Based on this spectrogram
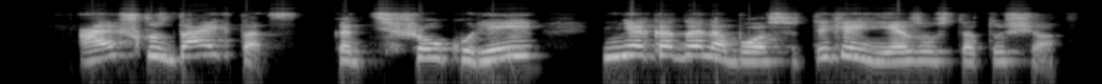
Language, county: Lithuanian, Klaipėda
